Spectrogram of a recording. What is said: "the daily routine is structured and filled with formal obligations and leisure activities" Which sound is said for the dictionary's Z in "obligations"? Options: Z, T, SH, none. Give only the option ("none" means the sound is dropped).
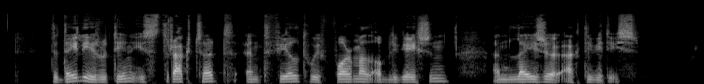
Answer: none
